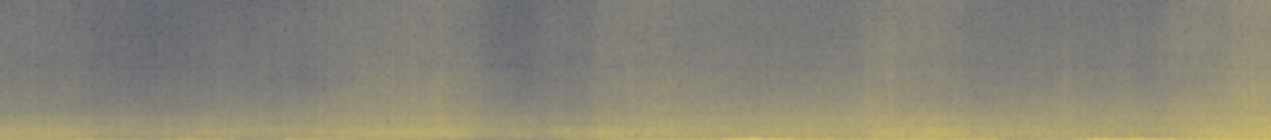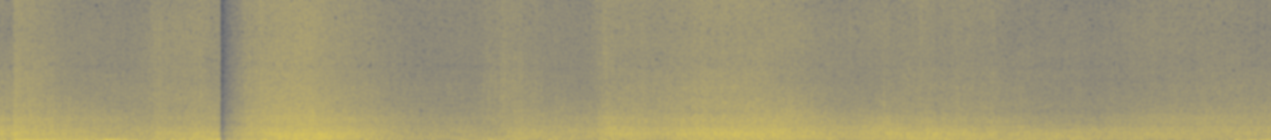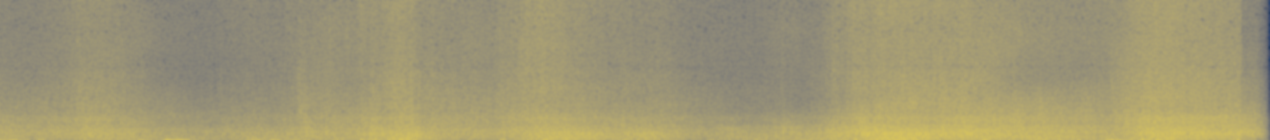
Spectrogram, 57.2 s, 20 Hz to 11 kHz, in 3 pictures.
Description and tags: Seaside Stereo 2
Raw recording of the seaside. Edited with Audacity.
